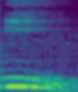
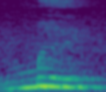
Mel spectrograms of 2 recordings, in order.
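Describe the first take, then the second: First: The vowel is a front 'ee' sound. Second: The vowel is a central 'uh'-like sound. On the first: The speaker calls it wrong. "bukan mi" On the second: The speaker calls it right. "juga E pepet"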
